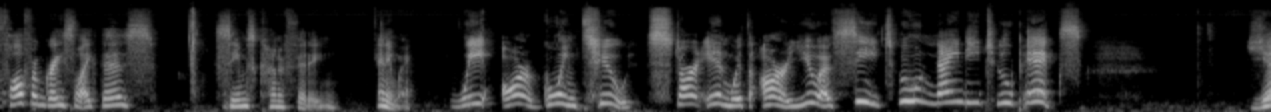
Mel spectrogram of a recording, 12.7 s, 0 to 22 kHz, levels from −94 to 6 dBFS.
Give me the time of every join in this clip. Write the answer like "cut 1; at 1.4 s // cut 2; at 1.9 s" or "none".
cut 1; at 3.5 s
